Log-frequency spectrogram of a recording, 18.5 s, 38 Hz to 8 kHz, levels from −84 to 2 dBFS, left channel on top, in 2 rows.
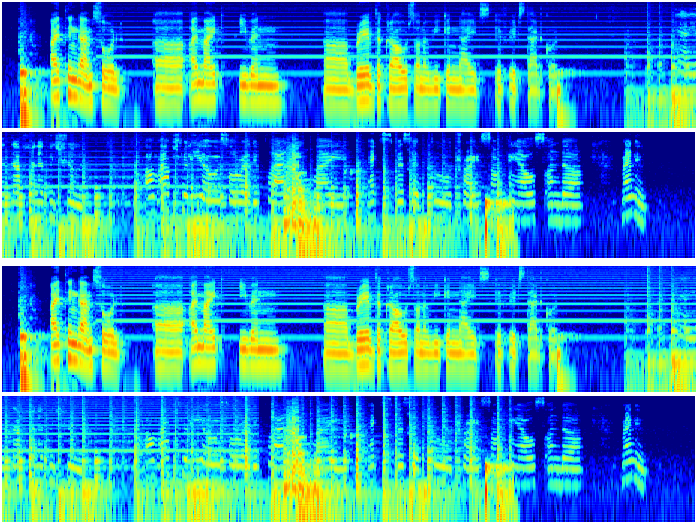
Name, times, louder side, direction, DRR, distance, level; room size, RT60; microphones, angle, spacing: voice 1, 0.2-1.6 2.0-3.8 4.3-7.5 13.0-13.6 15.7-16.1, right 1 dB, 15° right, 1.0 m, -24 dB
sound 1, 1.3-12.7, right 5 dB, 85° right, 3.6 m, -46 dB
sound 2, 8.3-16.1, right 2 dB, 55° right, 1.1 m, -32 dB
voice 2, 9.0-10.4 11.1-13.9 14.1-17.9, left 2 dB, 35° left, 2.9 m, -36 dB
head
